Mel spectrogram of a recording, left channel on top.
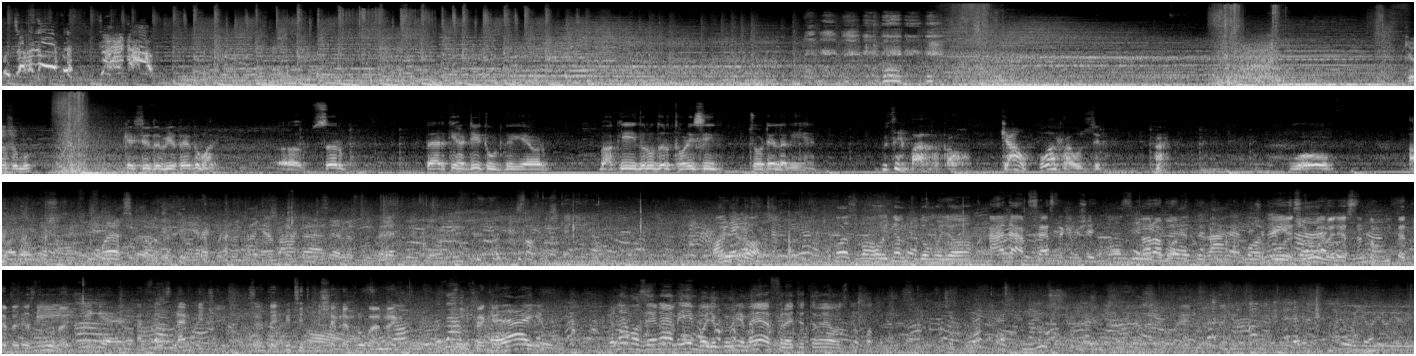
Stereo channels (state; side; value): different; both; correlation 0.01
